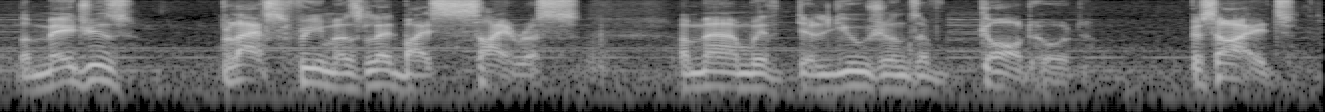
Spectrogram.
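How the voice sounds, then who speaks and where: A dutiful knight commander speaks in measured, formal phrases. His voice is gravelly with a lively pitch. Game music plays clearly behind him. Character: loyal, dutiful older male knight commander. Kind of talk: video game cutscene voice acting.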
